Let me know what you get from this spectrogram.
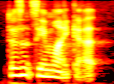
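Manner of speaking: ordinary talk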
